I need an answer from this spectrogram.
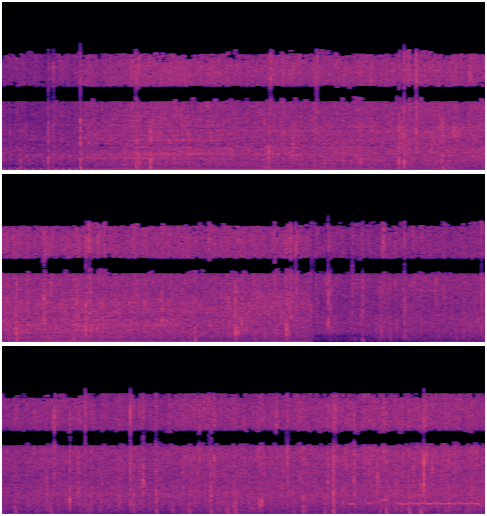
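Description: A motor scooter's engine runs steadily over heavy rain and cuts off about eight seconds in. After that only the rain is left, falling steadily, with scattered drops striking water and leaves.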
